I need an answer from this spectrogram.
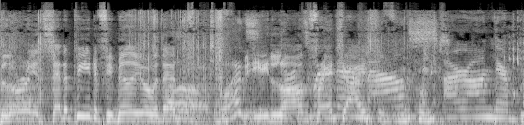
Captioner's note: opens bag of chips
